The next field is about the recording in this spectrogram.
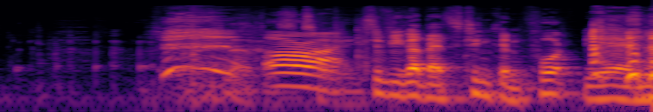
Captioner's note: laughs; laughs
